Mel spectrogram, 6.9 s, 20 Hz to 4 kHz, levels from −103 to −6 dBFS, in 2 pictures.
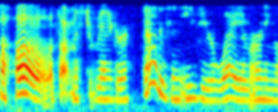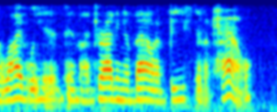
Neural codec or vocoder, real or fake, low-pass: codec, 16 kHz, 16 kbps, FreqCodec, smaller model; fake; 3.6 kHz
